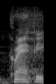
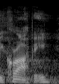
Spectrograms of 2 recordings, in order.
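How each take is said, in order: First: Crappy with the "a" of cat; regional pronunciation. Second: Crappie with an "ah" vowel; regional pronunciation. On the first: Preacher comparing regional fish names, crappy as "KRAP-ee". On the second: Preacher comparing regional fish names, crappie as "KROP-ee". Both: Shown as a demonstration. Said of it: "depending on the part of the country".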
